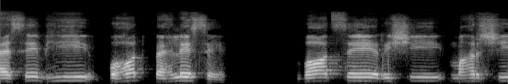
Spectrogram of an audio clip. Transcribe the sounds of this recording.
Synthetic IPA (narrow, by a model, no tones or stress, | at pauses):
ɛːsebʱibɐɦʊt̪pɛɦlese | baːd̪seɾɪʃimɐɦəɾʃi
